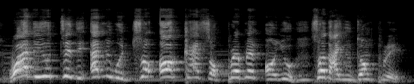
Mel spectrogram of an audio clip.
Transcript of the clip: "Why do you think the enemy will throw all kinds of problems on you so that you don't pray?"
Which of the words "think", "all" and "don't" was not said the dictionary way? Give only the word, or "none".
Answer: think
